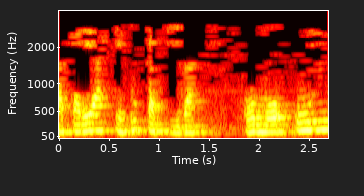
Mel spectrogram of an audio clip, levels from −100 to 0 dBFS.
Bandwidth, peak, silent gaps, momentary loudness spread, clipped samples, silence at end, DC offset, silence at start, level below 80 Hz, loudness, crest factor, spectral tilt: 3.2 kHz; -2 dBFS; none; 11 LU; under 0.1%; 0 s; under 0.1%; 0 s; -46 dBFS; -17 LUFS; 14 dB; -13 dB/octave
